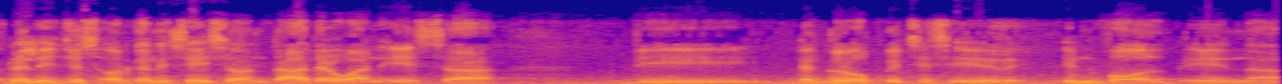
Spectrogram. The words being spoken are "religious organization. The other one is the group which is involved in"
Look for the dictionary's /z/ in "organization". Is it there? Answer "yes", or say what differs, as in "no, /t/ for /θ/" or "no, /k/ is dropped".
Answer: no, /s/ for /z/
